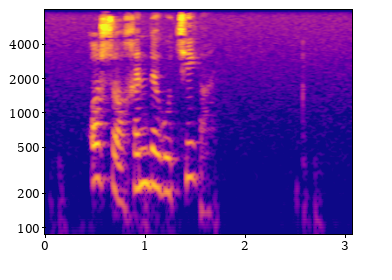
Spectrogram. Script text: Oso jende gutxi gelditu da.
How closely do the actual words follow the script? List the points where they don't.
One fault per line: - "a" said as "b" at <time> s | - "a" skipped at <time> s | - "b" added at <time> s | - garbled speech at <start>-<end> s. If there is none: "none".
- "gelditu" skipped at 1.5 s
